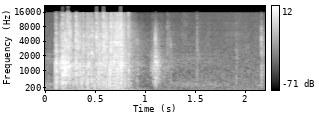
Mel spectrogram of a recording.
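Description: A deck of tarot cards being riffle-shuffled: one quick fluttering burst lasting under a second, followed by a couple of faint taps.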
